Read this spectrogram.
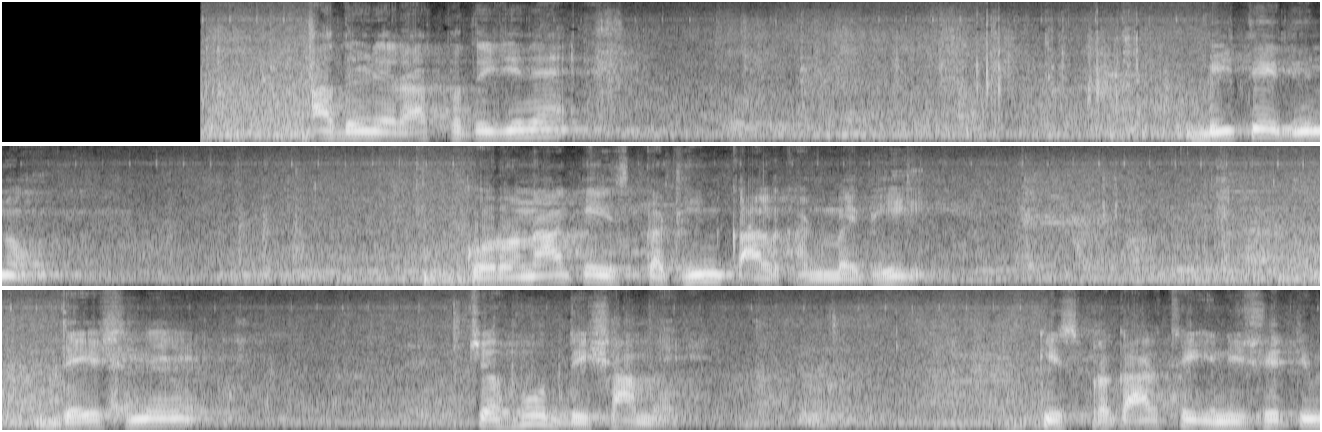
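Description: An elderly man speaks steadily and forcefully into a microphone.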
